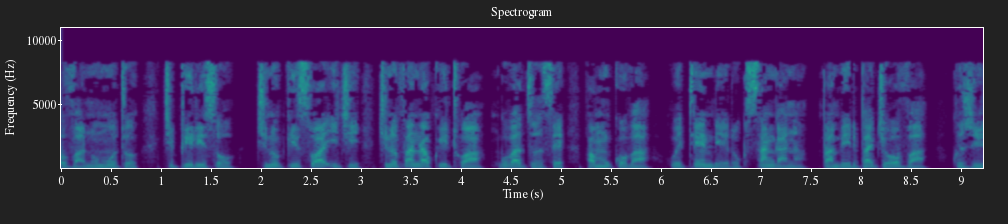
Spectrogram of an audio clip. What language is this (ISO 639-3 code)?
sna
